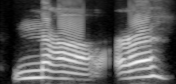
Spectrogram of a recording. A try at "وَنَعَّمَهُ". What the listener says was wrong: ابھی بھی صاف نہیں ہوا. نا، آواز بند نہ ہو مکمل. نا.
